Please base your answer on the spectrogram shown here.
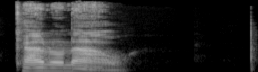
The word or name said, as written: cannonau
